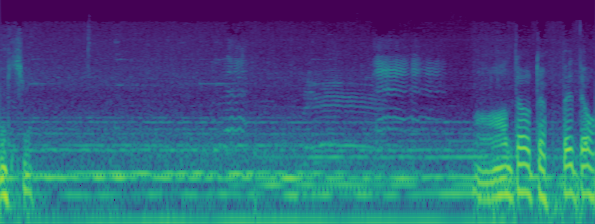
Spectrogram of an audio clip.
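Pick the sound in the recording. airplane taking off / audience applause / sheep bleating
sheep bleating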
